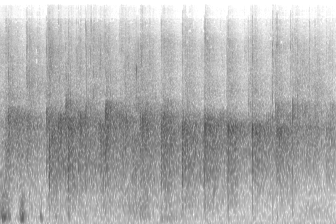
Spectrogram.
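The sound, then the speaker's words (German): Steady applause from an audience welcoming a speaker, dense overlapping clapping that stays loud and even throughout, with no voices over it. “Vielen Dank, einen warmen Applaus.”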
